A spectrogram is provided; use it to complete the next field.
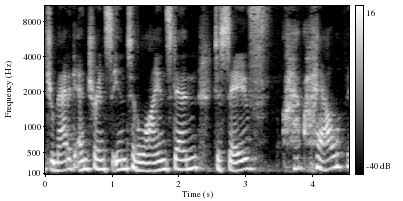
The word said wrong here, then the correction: Haru: It is Hal, right? – I think it's pronounced Haru, but yeah, I got it.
